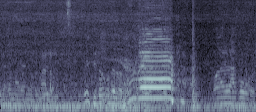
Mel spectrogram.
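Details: An emaciated cow, just helped to its feet by people, lets out a brief, steady moo under a second long amid men talking and a low engine rumble.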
